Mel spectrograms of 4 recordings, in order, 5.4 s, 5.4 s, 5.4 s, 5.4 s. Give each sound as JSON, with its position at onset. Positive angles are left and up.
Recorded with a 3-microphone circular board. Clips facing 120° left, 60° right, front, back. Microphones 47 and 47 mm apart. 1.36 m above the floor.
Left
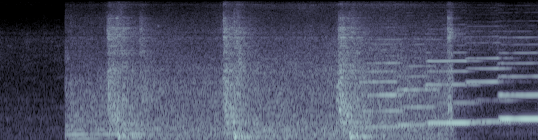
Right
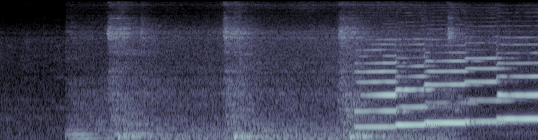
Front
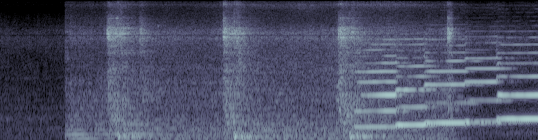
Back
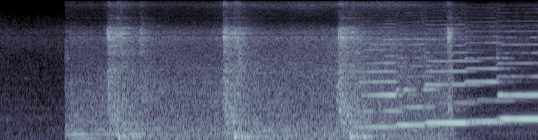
{"t": 0.7, "sound": "hammering", "azimuth_deg": 120, "distance_m": 0.6}
{"t": 3.5, "sound": "a flute", "azimuth_deg": -65, "distance_m": 1.3}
